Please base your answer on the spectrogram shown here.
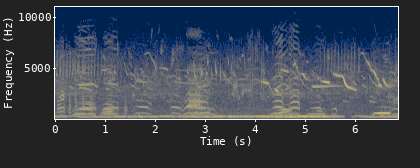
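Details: Greater prairie-chickens, state-endangered, gathered on a lek at Dunn Ranch Prairie in Hatfield, Missouri: a steady low hooting drone from several males underlies a busy jumble of yelping, cackling and whooping calls rising and falling throughout.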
